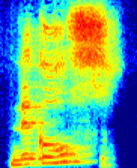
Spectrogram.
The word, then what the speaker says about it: Nichols: She's an adjunct instructor of advanced lean principles at Purdue University and operations management at Nicholas College. Did I butcher that? Nicholas? – Nichols. – Nichols. Boom. Nichols College.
